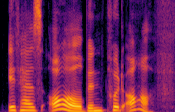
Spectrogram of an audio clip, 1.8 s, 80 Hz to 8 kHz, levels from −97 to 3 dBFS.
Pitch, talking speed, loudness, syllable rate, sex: 215 Hz, 205 wpm, -16 LUFS, 3.9 syllables/s, female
